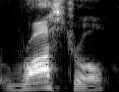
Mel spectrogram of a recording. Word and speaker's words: rostral: tail or you can remember that rostral rhymes with nostril so the rostral is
